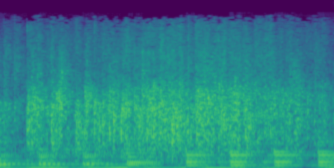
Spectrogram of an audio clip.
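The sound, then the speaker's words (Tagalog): Applause as people clap for themselves after a successful answer: a dense, steady patter that lasts throughout, layered over looping musical tones. “Palakpakan ang inyong sarili sa matagumpay na pagsagot.”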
